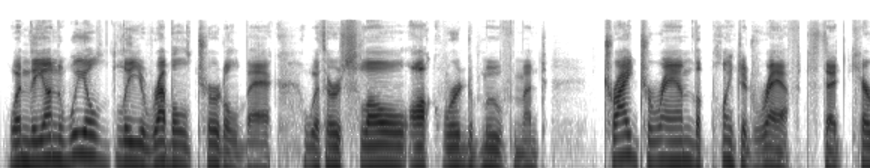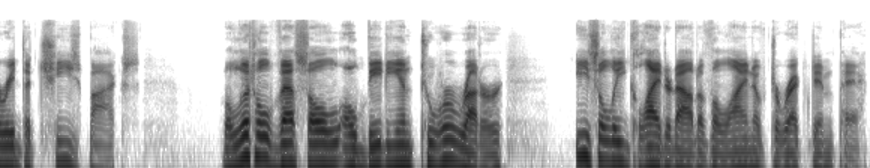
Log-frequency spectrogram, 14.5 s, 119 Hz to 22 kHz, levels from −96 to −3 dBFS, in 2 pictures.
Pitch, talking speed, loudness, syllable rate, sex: 115 Hz, 155 wpm, -22 LUFS, 4.7 syllables/s, male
